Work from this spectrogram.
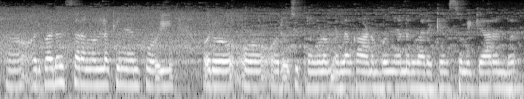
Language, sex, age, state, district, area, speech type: Malayalam, female, 30-45, Kerala, Wayanad, rural, spontaneous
